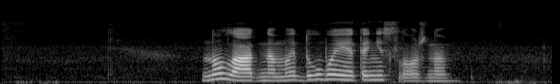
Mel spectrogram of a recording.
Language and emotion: Russian, neutral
